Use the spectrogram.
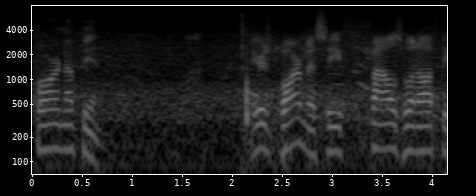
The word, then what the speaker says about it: Barmes: at their TV saying, say his name right. It's Barmes, and it's out number 2 in the 5th. And there's that nice play by Renteria. He's hustling down the line. Barmes.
